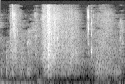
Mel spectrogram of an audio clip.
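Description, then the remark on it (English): Crisp crunching of coated seasoned peanuts (Manimoto's, a Frito-Lay brand) being chewed, a few irregular bites with sharp crackly bursts and softer grinding between them, fairly quiet and with no talking. “All right, well, let's do the Manimoto's, because it's crunchy.”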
